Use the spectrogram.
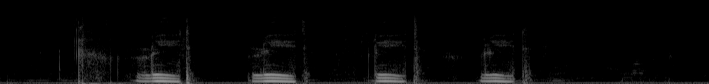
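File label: "lead", spoken word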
